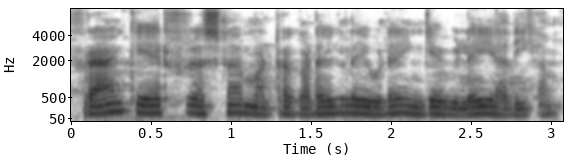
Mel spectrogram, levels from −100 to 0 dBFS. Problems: background conversations at intervals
